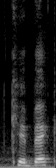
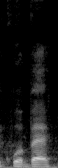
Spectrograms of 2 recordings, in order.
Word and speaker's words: Quebec: preferred pronunciation of Quebec uh Quebec is good because it's the French way of saying it okay English people will say Quebec but either way we understand you're talking about us I always want to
